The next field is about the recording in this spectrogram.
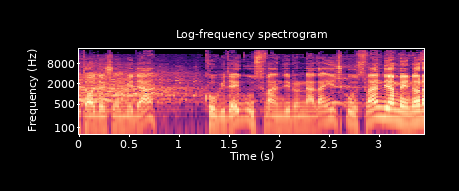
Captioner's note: laughter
